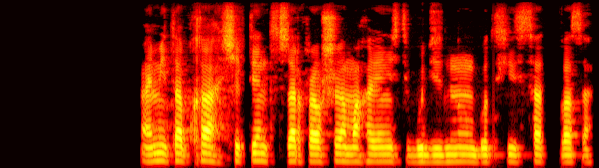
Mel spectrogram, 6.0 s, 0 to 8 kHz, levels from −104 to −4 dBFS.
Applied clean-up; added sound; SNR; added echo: none; none; none; none.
